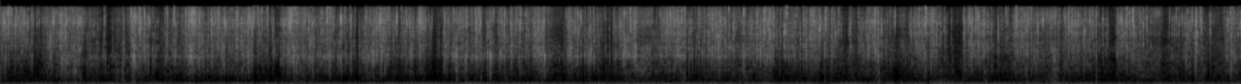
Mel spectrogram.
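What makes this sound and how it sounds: A folded sheet of plastic bubble wrap is held in the hands and twisted and crumpled with the fingertips. It produces a steady stream of bright, dense crinkling and crackling over a constant low hum, with no pauses.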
